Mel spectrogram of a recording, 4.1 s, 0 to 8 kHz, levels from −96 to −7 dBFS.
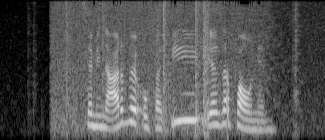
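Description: Throughout the speech, the background noise drops away between phrases and swells back under the voice. These are noise suppressor artifacts: the suppressor pulls down about 17 dB in bands it judges to be steady noise, frame by frame, including after the room noise rises at around half a second.

At 2.83 s a brief hole about 15 ms long cuts the speech with hard edges. This is unconcealed Bluetooth headset packet loss on the mSBC link, which fits two lost frames. The missing audio was not patched over.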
